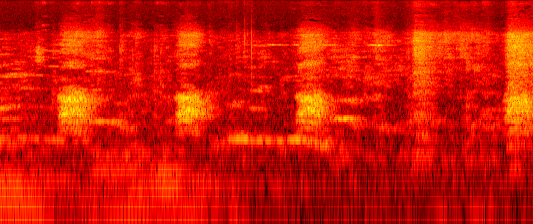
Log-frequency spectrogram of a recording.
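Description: A bird calling in short, harsh bursts, about five times, roughly every second and a half.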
